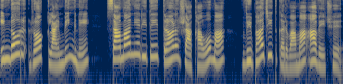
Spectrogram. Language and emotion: Gujarati, neutral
